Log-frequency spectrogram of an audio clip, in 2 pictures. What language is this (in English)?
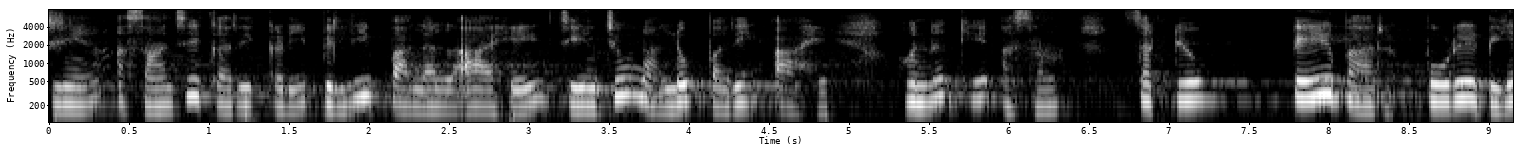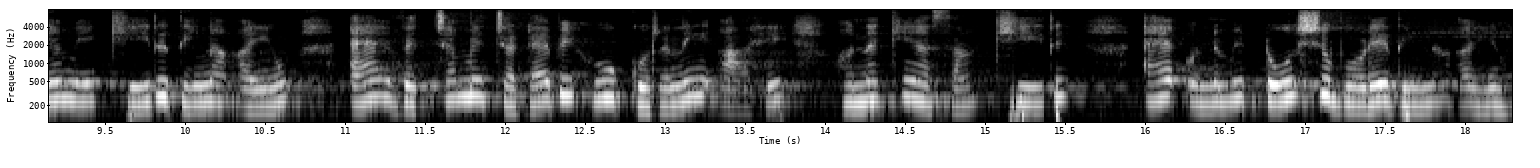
Sindhi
